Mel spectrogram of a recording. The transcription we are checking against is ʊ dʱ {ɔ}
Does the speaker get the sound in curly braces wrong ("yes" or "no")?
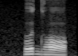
no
